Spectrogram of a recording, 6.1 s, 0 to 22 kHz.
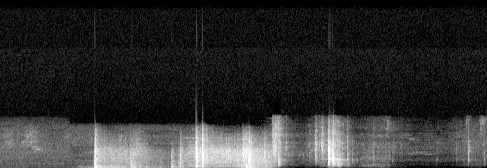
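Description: Overheated Texas Instruments TI-30X IIS calculator on a small canister camp stove cracking and popping: a loud burst of crackle with several sharp cracks lasting about two and a half seconds, then two short clicks. The owner suspects its battery could have blown up.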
